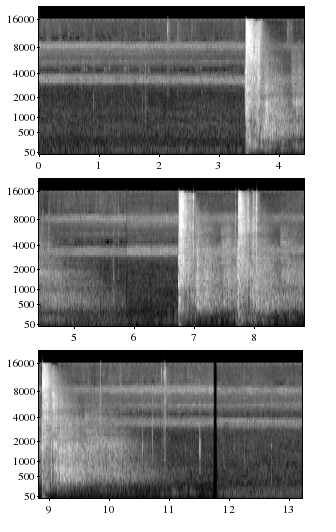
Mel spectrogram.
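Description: Four shotgun shots at flying doves, each trailing off over about a second or two. One comes about three and a half seconds in, then three more close together, roughly a second apart, between about seven and nine seconds in. A steady high insect chirring runs underneath.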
